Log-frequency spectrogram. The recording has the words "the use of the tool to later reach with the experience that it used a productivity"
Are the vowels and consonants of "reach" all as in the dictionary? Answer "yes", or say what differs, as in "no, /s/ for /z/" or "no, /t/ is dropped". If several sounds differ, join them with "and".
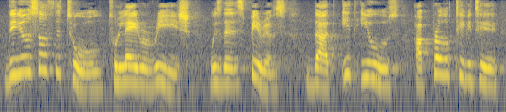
yes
